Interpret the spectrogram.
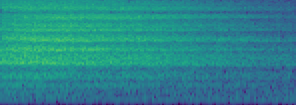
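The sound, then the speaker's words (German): A single deep, airy relaxation breath drawn down into the belly, then a soft rushing exhale that slowly fades, with no talking. “Es ist so schön, wie wir hier gerade zusammen atmen.”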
